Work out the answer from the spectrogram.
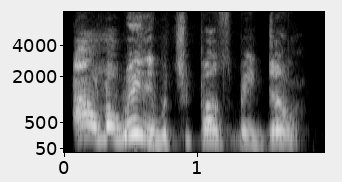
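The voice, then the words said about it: Imitates another person's voice. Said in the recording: “the Ice Cube at impersonation”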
